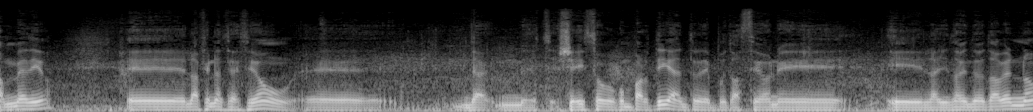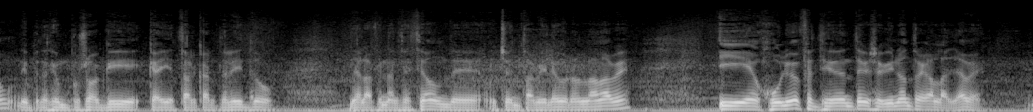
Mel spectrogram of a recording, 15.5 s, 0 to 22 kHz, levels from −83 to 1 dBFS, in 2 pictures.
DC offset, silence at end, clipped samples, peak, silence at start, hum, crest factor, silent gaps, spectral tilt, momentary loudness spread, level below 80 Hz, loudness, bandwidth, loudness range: under 0.1%; 0 s; under 0.1%; 0 dBFS; 0 s; none; 18 dB; none; -8.5 dB/octave; 10 LU; -34 dBFS; -19 LUFS; 13.5 kHz; 2 LU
